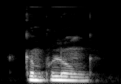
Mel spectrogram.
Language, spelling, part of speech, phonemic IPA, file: Romanian, Câmpulung, proper noun, /kɨmpuˈluŋɡ/, LL-Q7913 (ron)-Câmpulung.wav
- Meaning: 1. a city in Argeș County, Romania 2. a county of Romania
